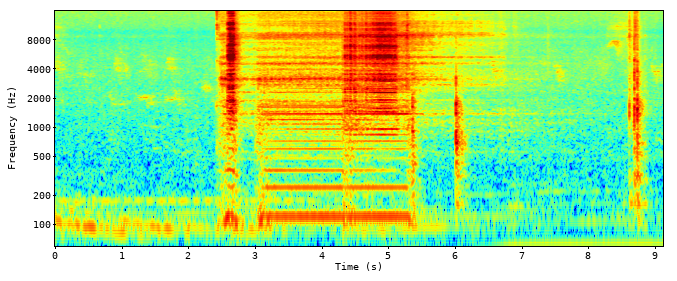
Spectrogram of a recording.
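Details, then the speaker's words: Consul/Brastemp washing-machine motor tested in the machine after swapping the capacitor lead to reverse rotation: hums up to speed for about two seconds with a clean, steady tone, then coasts down quietly; motor works. "ligar percebe que ele girou o contrário desconecto da tomada e você então testou o seu motor lá na máquina de lavar"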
